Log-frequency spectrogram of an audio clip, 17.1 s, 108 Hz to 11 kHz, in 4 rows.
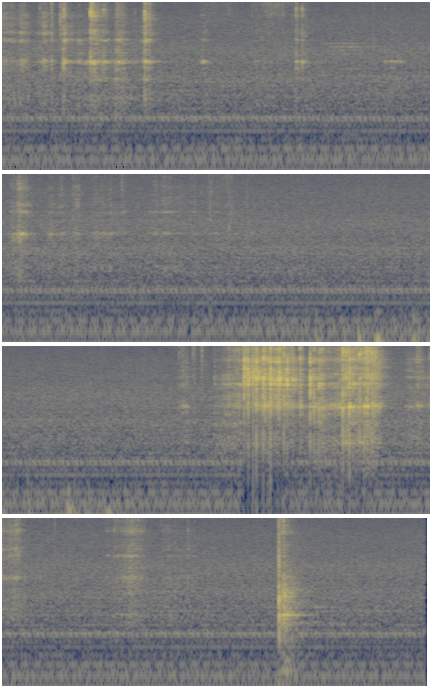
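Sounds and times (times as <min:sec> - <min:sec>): low hum: 0:00.0 - 0:17.0.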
